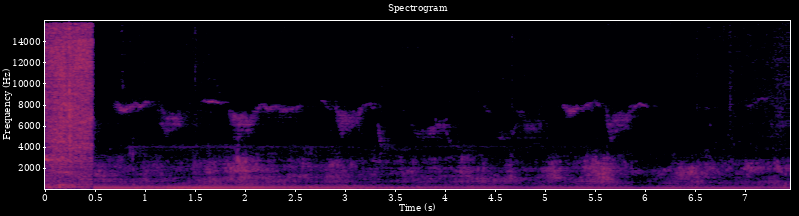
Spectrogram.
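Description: Near silence: a faint, steady low hum with a few faint high chirps over it.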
